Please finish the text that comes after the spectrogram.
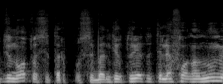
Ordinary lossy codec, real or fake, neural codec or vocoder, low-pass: AAC, 48 kbps; real; none; 14.4 kHz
